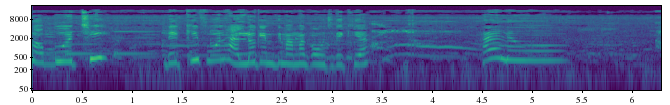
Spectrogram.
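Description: Children's toy mobile phone playing a tune through its small speaker, followed about four and a half seconds in by a short recorded animal call that rises and then holds.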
